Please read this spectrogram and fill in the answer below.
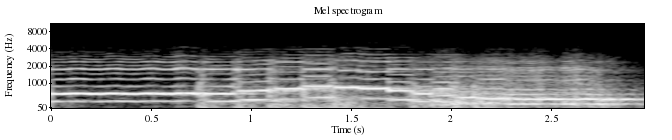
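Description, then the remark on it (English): A loud, sustained electric guitar riff played through an octave pedal placed in front of an overdrive pedal, with a thick, overdriven tone and an added octave-up shimmer, notes ringing into one another with no one talking. “Uh, and then the octava in front of it sounds like this.”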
